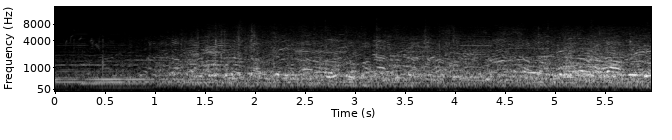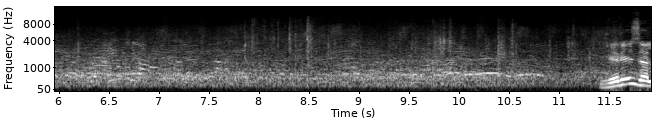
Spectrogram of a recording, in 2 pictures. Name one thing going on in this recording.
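A crowd of men and women murmurs and chatters all around.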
